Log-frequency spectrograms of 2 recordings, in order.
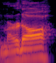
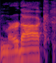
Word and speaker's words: Murdaugh: Well, prior to the trial, I said it Murdaugh. Now I say it Murdoch.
